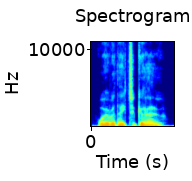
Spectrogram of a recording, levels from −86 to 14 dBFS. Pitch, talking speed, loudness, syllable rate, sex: 140 Hz, 270 wpm, -15 LUFS, 8.2 syllables/s, male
